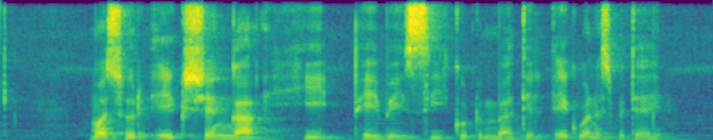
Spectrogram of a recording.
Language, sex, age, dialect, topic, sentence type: Marathi, male, 25-30, Northern Konkan, agriculture, statement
